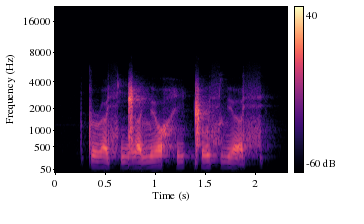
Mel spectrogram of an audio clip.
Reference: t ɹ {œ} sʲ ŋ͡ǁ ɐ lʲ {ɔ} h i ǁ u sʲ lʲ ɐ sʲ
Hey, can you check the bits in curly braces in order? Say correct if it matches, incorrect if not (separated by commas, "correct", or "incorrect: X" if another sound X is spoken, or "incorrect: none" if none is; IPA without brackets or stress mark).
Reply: correct, correct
